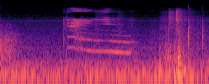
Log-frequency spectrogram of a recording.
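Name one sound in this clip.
A kitten mews briefly.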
